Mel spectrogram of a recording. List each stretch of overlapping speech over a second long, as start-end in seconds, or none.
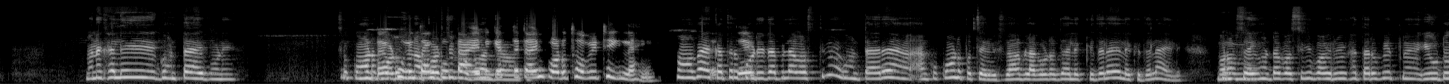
3.6-5.3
